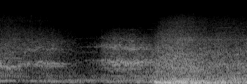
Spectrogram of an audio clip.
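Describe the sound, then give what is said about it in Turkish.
A car skids and spins on a slippery road after a tire bursts, making a broad, hissing screech that swells in loudness and gains a heavier low rumble in the second half. “Teker patlarken arabanın altından kıvılcımlar çıkıyor. Kayan yolda savrularak dönen arabanın direksiyonunda Nick”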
